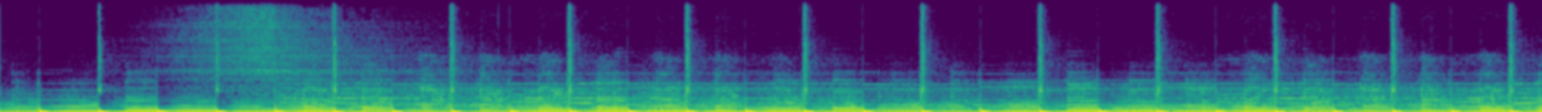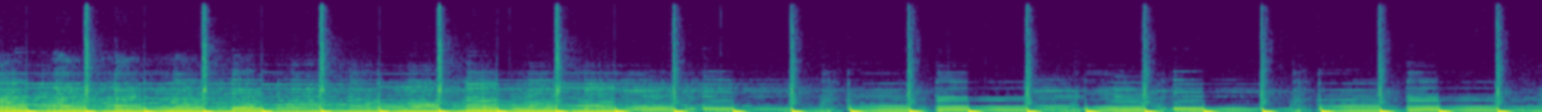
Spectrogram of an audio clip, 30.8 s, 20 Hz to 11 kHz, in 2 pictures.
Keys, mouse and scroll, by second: 10.0-11.5 alt+shift+drag, 15.4 scroll down 1, 15.7-16.9 scroll up 1, 16.9-18.7 scroll down 1, 18.7-19.2 scroll up 1, 19.2 click, 19.8 ctrl+z, 22.8 click, 28.2 right click, 29.4 click.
